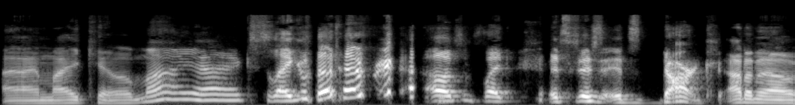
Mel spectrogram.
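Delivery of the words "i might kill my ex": relaxed, thoughtful, unhurried tone. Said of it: "tumbling the idea in her head".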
